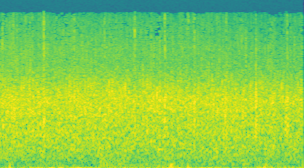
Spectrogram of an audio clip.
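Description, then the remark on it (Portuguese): A hall full of people at a society reception bursts into applause as a guest enters, a dense, steady wash of many hands clapping at once that holds evenly throughout without building or fading. No one speaks over it. “O pequeno aviador entrou, com o seu smoking e os seus passos confiantes, a sala irrompeu num aplauso.”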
